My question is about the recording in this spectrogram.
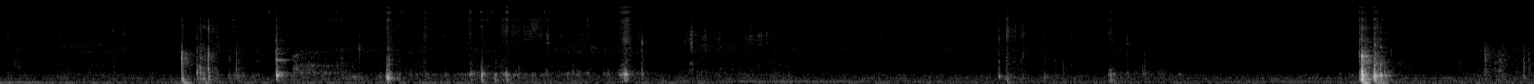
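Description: Handling sounds at a workbench: clear plastic humidity-dome cups and woody fig cuttings being moved and set down, giving a scattered series of light plastic clicks and knocks. The loudest clatter comes near the end.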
